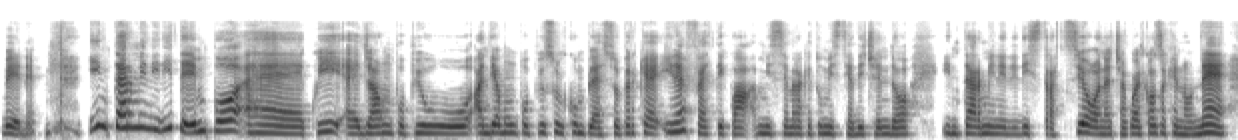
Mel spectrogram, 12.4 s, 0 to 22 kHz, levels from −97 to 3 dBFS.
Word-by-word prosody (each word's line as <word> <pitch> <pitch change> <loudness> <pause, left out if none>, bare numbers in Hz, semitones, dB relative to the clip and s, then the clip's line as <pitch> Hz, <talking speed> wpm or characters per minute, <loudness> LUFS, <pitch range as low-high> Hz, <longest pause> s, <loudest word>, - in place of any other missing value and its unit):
bene, 205 -4 -1 0.5
in 405 +7 +2
termini 375 -3 +4
di 355 +5 0
tempo, 280 -1 +5
eh, 220 -5 +1
qui 245 +4 -1
è 200 -2 -1
già 205 +1 +1
un 220 +1 -4
po' 210 0 -5
più 210 -1 +1
andiamo 220 0 +1
un 225 0 -4
po' 215 +1 -5
più 225 +2 -6
sul 225 0 -4
complesso, 200 -3 -3
perché 215 0 -1
in 245 0 -1
effetti 210 -8 -1
qua 190 -2 0
mi 210 0 -4
sembra 195 0 -5
che 200 +1 -8
tu 210 - -8
mi 200 -1 -1
stia 190 -1 -7
dicendo, 190 0 -3 0.3
in 205 -2 -6
termini 200 -1 0
di 185 0 -11
distrazione, 190 +1 0
cioè 185 -1 -5
qualcosa 210 +3 -2
che 210 +1 -4
non 185 +2 -1
è 225 -3 +8
210 Hz, 185 wpm, -25 LUFS, 195-225 Hz, 0.5 s, è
